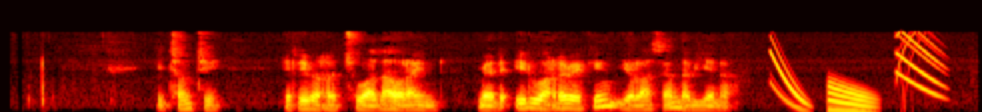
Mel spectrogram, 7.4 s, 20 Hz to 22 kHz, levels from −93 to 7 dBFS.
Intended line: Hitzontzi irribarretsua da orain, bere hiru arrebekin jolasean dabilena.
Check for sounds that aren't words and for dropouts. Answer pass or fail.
fail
